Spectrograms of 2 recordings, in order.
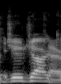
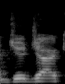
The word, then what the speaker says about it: Jujhar: From Edmonton, Juhar Kyrra. Kyrra? – Oh, Jujhar Kyrra. – Is that his name? Are you serious? That's how you say his name? Jujhar? – Yeah, Jujhar Kyrra.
